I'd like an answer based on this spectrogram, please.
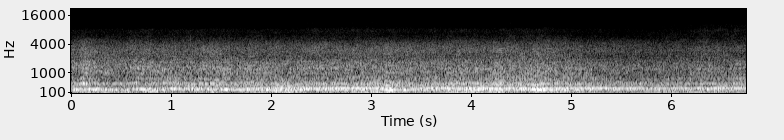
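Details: Many honey bees in flight at a hive entrance during sunny February weather, recorded on a GoPro; even, sustained low buzzing hum with a steady drone tone running through.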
